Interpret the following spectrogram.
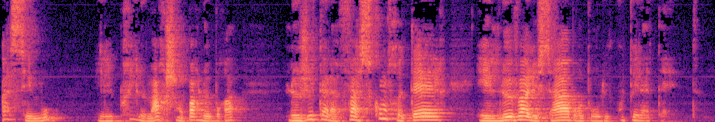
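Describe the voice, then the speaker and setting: A woman narrating a classic tale in a steady, measured reading voice. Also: on the low side. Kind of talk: storybook reading.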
